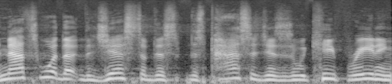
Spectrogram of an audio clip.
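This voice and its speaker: A man's raised, projected voice, high-pitched with a bright, sharp tone, ordinary pitch variation and a very fast pace. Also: very clean recording, silent background. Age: 30s. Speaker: pastor. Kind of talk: sermon. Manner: halting.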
